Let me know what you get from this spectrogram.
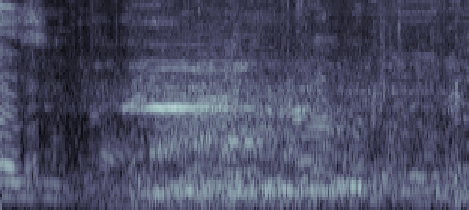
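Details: Cattle at the Kajen cattle market in Pekalongan, Central Java, Indonesia, held every Wednesday; a drawn-out harmonic moo rises over busy market chatter, with voices and crowd noise throughout.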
